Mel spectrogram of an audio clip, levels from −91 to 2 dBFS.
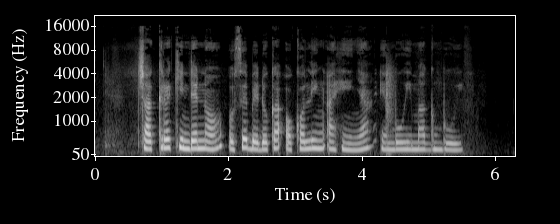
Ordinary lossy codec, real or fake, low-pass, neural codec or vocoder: MP3, 64 kbps; real; 19.8 kHz; none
